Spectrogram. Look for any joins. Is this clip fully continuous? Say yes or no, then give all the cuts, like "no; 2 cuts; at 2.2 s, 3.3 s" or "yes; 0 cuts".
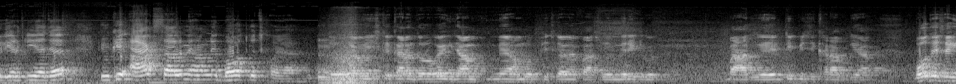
no; 1 cut; at 3.0 s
